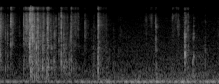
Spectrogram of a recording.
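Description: Foil Yu-Gi-Oh booster pack wrapper crinkling as it is torn open and the cards are pulled out, with a cluster of sharp crackles in the first half second and a few more scattered later.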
